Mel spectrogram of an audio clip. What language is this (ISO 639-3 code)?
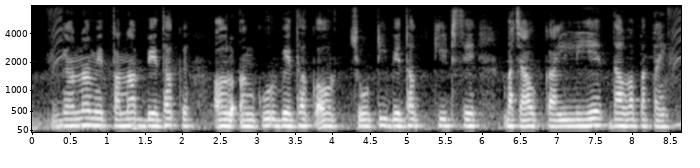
bho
